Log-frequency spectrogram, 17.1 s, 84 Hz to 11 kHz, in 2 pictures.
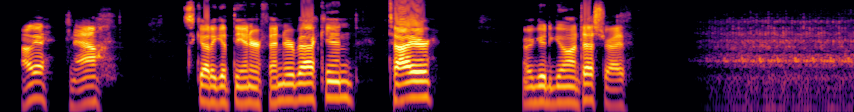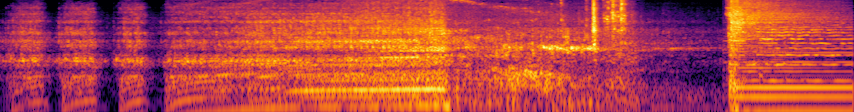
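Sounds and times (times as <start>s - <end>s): diesel truck accelerating past: 7.0s - 16.4s.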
